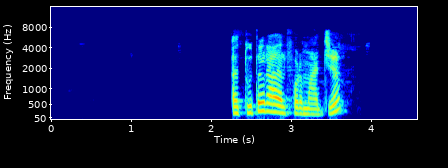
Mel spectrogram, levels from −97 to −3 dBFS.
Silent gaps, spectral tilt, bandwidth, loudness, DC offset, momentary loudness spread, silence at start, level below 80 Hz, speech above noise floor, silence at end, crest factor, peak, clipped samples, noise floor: none; -2.5 dB/octave; 7.4 kHz; -37 LUFS; under 0.1%; 10 LU; 2.25 s; -86 dBFS; over 54 dB; 0.9 s; 20 dB; -20 dBFS; under 0.1%; under -90 dBFS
